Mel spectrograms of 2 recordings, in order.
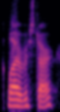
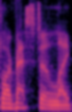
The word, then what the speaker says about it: Larvesta: Including Larvastar. Larvastar, is that their name? Is that not how you say it? I'm teasing you. It's Larvesta, like a Larvest. like Okay. larva and then Esta.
